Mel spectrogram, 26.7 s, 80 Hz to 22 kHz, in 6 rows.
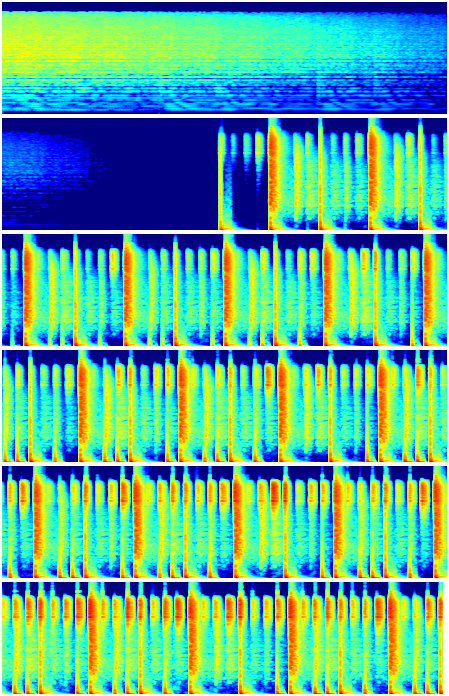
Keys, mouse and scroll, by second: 0.5 click, 1.3 click, 3.4 click, 4.2 click, 5.6 KP_1, 6.5 Tab, 6.7-7.3 scroll down 3, 7.3-8.9 shift+middle drag, 8.9 scroll down 1, 9.1 KP_1, 9.6-12.7 shift+middle drag, 12.7-13.0 scroll up 2, 13.0-13.5 shift+middle drag, 13.5-14.9 scroll up 2, 14.9 Tab, 15.5 click, 19.2 click, 20.7 click, 22.4 middle click, 23.0 KP_1, 23.7 shift+middle click, 24.4 r, 25.8 scroll down 1, 26.0 Tab, 26.5-26.6 middle drag.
